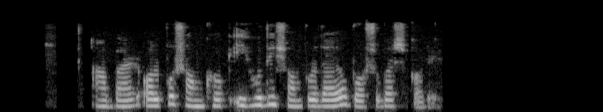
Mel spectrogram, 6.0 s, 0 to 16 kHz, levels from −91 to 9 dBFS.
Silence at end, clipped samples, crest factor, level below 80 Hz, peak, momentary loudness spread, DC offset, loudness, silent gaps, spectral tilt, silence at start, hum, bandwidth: 1.7 s; under 0.1%; 18 dB; -68 dBFS; -8 dBFS; 10 LU; under 0.1%; -24 LUFS; none; -4.5 dB/octave; 0.9 s; none; 7.8 kHz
